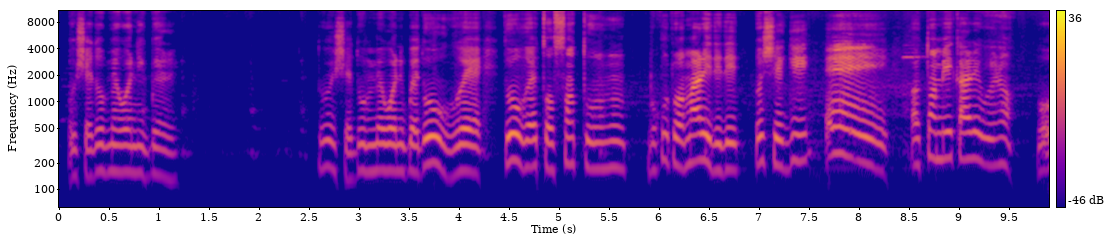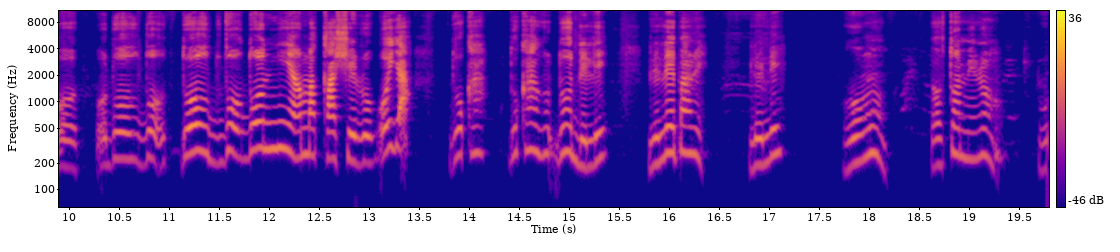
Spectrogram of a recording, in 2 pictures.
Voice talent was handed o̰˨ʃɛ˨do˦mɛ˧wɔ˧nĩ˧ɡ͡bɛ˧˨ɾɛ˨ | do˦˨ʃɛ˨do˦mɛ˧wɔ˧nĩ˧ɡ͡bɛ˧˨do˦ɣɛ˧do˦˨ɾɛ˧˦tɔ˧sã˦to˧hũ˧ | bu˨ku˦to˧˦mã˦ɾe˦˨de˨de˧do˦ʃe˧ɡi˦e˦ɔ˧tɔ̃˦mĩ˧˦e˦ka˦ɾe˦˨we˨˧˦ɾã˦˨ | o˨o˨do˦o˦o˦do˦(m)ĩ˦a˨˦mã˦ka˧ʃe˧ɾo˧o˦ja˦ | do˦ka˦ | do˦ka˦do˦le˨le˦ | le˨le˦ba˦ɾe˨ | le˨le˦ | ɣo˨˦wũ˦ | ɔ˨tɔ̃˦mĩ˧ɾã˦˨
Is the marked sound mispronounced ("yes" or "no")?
yes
